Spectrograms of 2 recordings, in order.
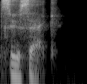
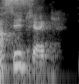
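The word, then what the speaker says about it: Souček: I'll go with Susek. Or Suchek. Whoever else you pronounce his name. – I'm talking Suchek. – Yeah. – Is the right answer.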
